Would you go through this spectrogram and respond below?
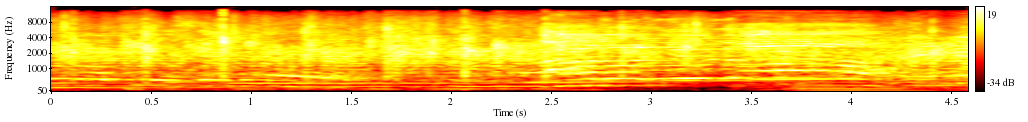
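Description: A church congregation claps and cheers steadily for the Lord throughout, the applause dense and continuous, with music and voices mixed in.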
